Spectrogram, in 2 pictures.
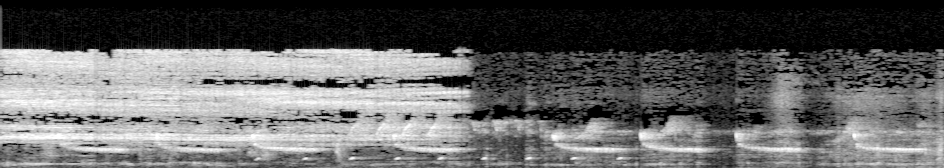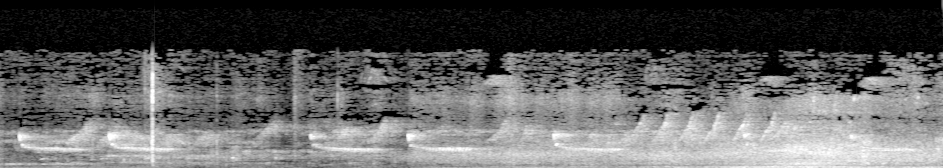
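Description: A bird calling over and over, a short falling whistle repeated about every two-thirds of a second, with a few lower, quicker chirps between about two and four seconds in. In the last few seconds a low rumble and rushing noise swells up and becomes the loudest sound.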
